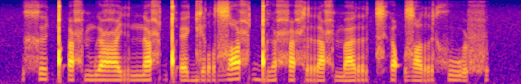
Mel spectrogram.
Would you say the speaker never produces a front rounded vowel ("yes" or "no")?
yes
